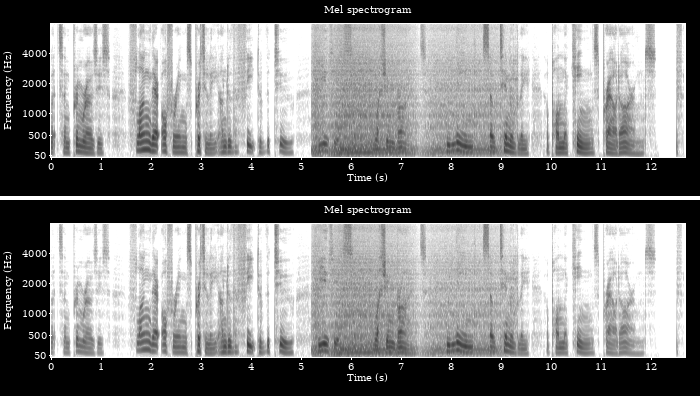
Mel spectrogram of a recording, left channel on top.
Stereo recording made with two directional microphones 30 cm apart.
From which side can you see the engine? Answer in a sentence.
You can hear the engine in the centre.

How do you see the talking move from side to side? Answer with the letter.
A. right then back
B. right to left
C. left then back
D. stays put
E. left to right
A.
